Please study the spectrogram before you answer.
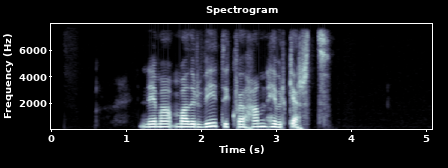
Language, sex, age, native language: Icelandic, female, 30-39, Icelandic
